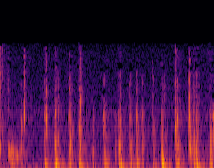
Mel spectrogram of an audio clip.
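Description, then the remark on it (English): Rapid, uneven typing on a computer keyboard fills the moment, a steady run of sharp plastic clicks and taps at a moderate volume with no voices over it. “Man, I can hear you banging away on that thing.”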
